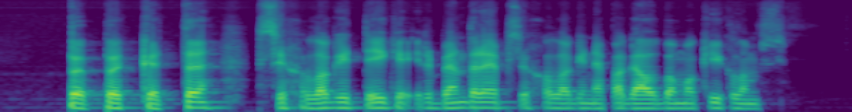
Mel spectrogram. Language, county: Lithuanian, Kaunas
